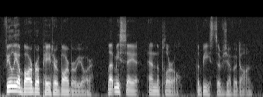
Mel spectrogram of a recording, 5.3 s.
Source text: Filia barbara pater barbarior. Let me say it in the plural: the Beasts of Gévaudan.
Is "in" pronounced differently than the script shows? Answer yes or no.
yes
